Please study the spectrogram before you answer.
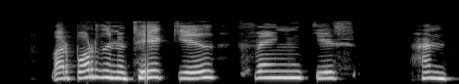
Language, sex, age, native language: Icelandic, male, 10, Icelandic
